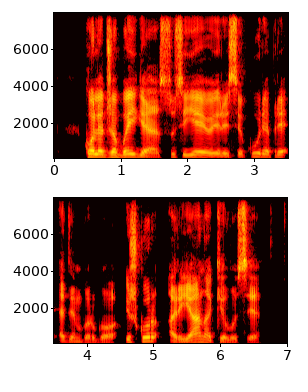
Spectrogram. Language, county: Lithuanian, Tauragė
